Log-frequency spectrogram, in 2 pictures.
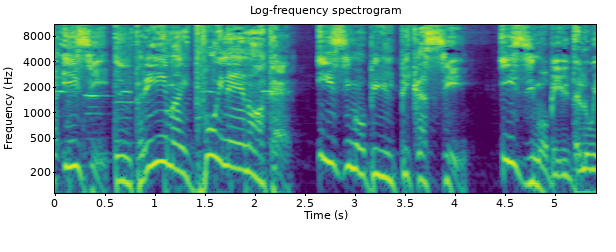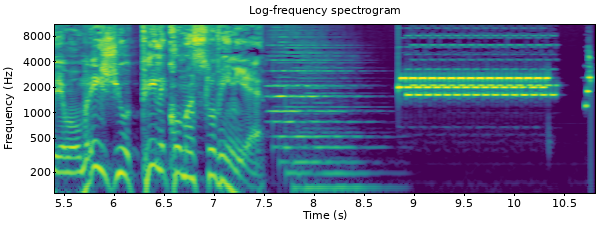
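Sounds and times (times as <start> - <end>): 
speech: 0.1 - 8.2
telephone ringing: 8.9 - 10.7.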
